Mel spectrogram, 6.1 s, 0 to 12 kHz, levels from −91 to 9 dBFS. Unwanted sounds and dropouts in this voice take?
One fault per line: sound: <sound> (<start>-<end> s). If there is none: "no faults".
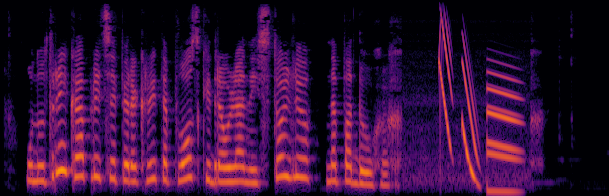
sound: chirp (4.4-5.3 s)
